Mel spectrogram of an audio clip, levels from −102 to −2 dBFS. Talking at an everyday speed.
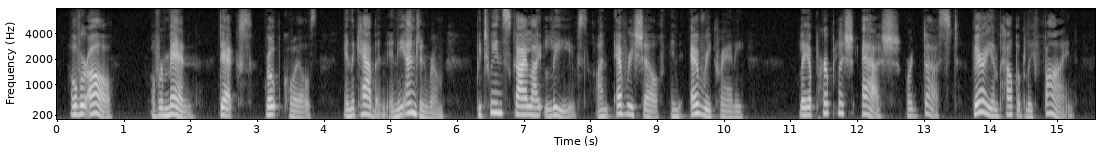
No: slow, 125 wpm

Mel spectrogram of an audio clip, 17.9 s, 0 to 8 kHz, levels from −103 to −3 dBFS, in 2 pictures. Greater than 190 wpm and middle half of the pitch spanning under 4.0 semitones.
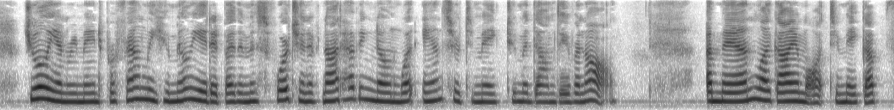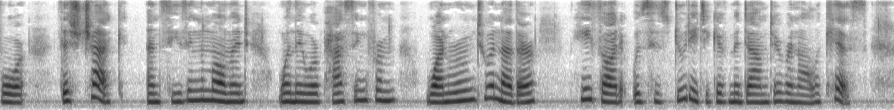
Yes: average, 200 wpm; narrow, 2.6 semitones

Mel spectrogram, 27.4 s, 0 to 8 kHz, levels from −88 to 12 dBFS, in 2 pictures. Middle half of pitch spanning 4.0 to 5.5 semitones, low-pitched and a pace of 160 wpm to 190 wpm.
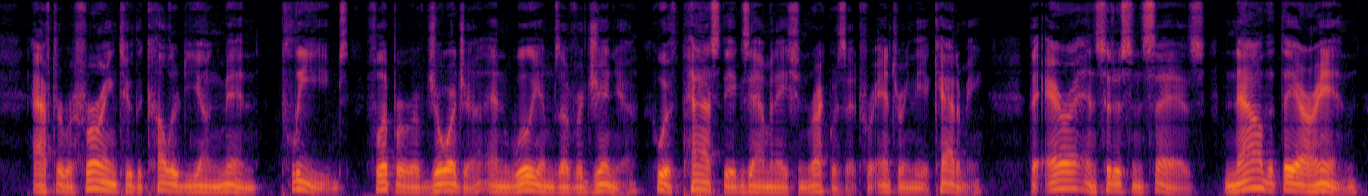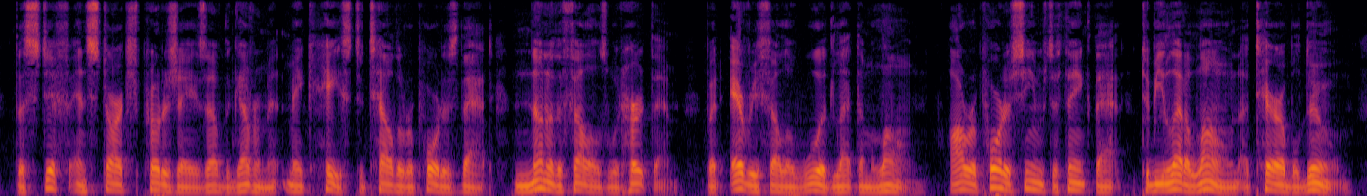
Yes: average, 4.9 semitones; very low, 85 Hz; average, 170 wpm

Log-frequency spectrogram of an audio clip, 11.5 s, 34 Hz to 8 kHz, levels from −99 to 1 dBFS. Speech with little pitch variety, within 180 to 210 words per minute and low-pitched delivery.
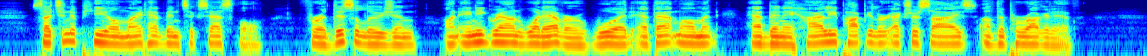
No: narrow, 2.0 semitones; average, 140 wpm; low, 120 Hz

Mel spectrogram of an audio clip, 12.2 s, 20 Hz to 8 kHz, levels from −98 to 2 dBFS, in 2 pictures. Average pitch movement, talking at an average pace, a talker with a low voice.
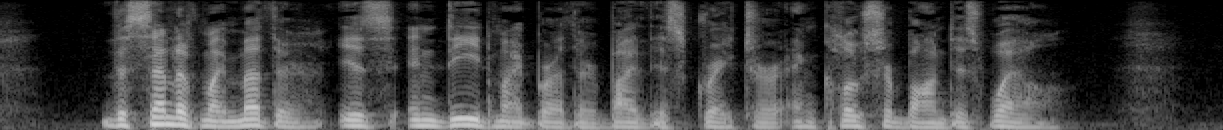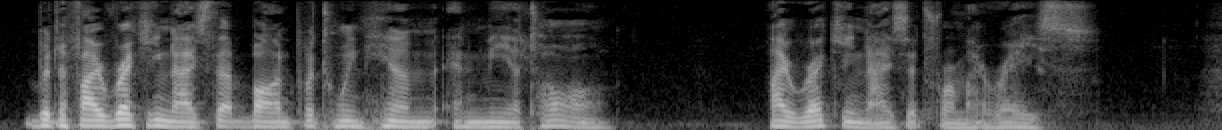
Yes: average, 3.7 semitones; average, 170 wpm; low, 110 Hz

